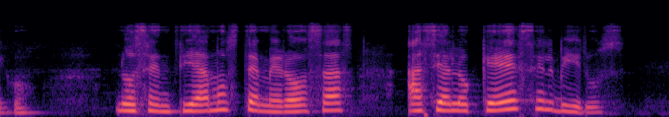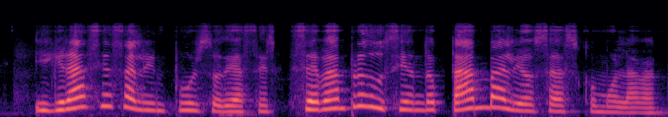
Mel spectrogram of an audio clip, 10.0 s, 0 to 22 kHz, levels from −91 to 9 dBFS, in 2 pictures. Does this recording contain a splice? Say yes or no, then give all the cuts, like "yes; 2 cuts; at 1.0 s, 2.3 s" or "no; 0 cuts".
yes; 2 cuts; at 7.1 s, 8.3 s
